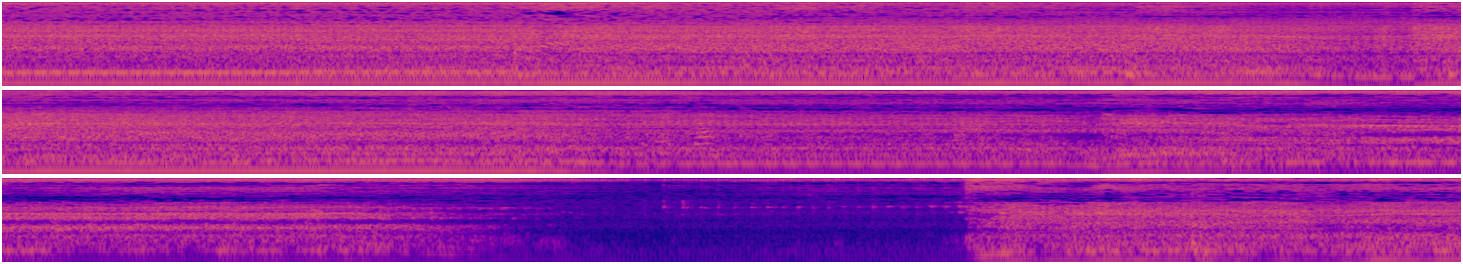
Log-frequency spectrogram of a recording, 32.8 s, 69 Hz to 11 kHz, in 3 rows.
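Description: Mahindra 605 DI tractor's diesel engine working hard as it hauls a trailer through loose soil, its note shifting several times. Near the end the sound drops away for about three seconds, then returns abruptly.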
